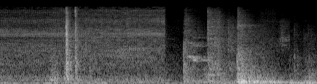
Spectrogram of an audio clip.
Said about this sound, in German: Wir klingeln und zu unserer Überraschung wird uns geöffnet.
